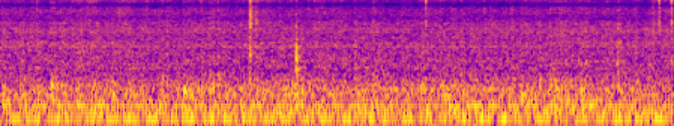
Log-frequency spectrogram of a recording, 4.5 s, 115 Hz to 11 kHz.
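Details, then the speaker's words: Indesit condenser tumble dryer (IDCE8450), heard from the back. Low, steady whirring hum with no cycling: the condensate pump keeps running although the reservoir is dry, while the float switch clicks up and down. "well I've just come around to the back and it does sound like there's a pump running"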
